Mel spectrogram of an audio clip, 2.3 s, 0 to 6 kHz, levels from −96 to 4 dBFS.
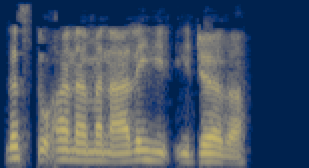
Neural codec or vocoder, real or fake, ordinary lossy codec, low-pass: codec, 44.1 kHz, 7.8 kbps, Pupu-Codec; fake; MP3, 24 kbps; 5.4 kHz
